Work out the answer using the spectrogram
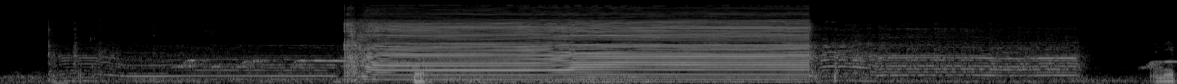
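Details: Honda Freed power-folding side mirror damaged after being sideswiped by a bus: small motor whines while folding closed, turning into a harsh loud buzzing grind mid-travel; power-folding mirror motor grinding buzz.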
